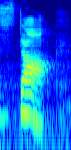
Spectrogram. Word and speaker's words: stalk: This works even if the L in the word is silent, like in palm and stalk.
